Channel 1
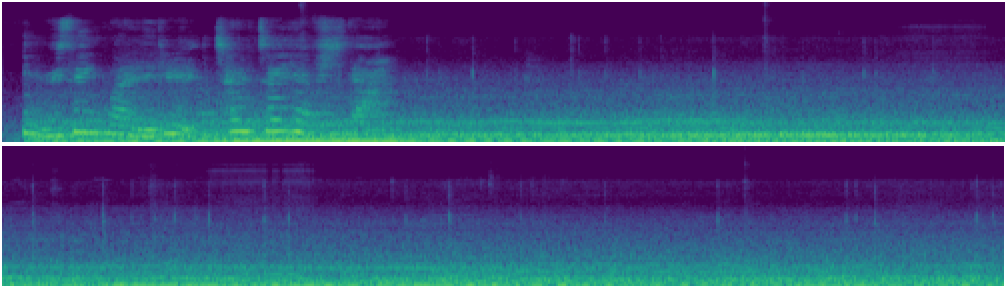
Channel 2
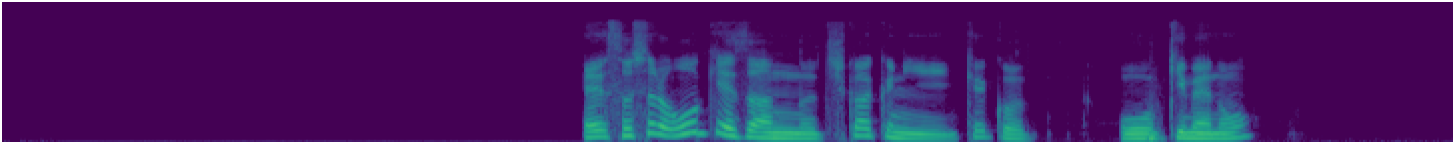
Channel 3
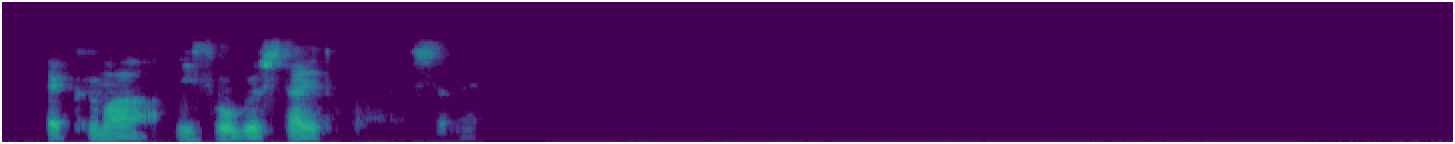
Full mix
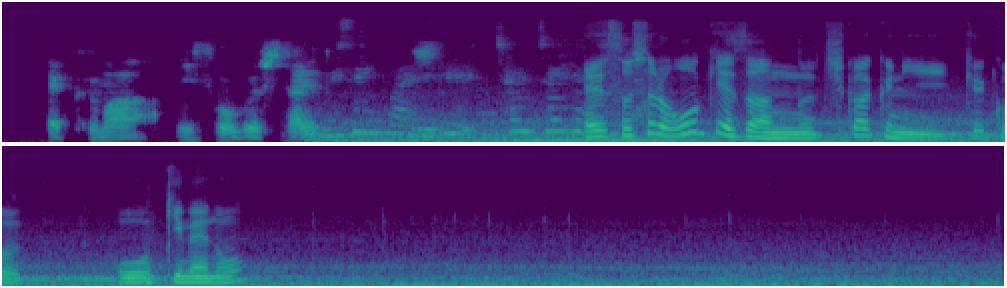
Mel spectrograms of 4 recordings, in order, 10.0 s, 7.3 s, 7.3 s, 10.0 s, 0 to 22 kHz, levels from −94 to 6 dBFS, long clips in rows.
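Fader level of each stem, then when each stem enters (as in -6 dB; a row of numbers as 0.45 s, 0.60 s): -20.0 dB, -2.0 dB, -7.5 dB; 1.40 s, 0.00 s, 0.00 s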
